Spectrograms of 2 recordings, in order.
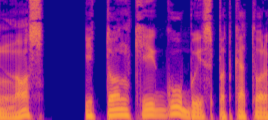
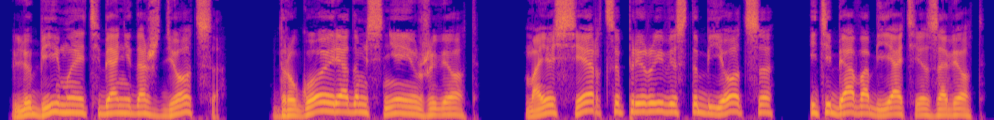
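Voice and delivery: light, higher siren voice; mermaid's thin voice; 7 semitones higher than usual. A narrator's reading. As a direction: lure him with a thin voice. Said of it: "Послышался тонкий голос". (тонкий голос русалки)

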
